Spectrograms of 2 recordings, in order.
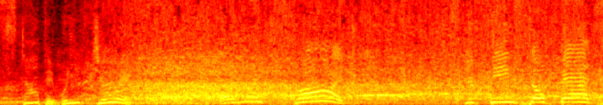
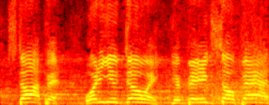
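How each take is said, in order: First: It is said in a playful, teasing tone. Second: It is read out in a flat tone.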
